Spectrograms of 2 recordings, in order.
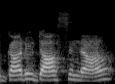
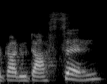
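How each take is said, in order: First: Garudasana ending in "na"; Garudasana, closing vowel pronounced; final A sounded. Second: Garudasan ending on the N; Garudasan, last vowel dropped; silent final A. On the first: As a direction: say Garudasana with the last A voiced. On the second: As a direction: say "Garudasan" with no A at the end. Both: Shown as a demonstration. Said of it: "without the A at the end".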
